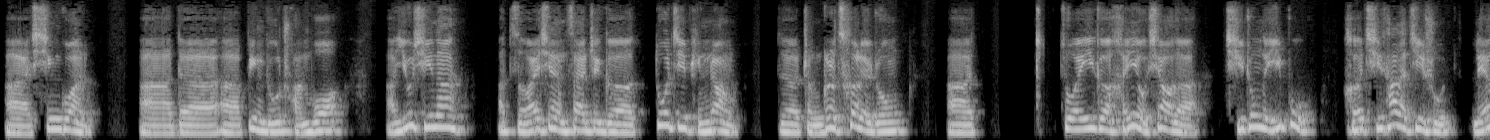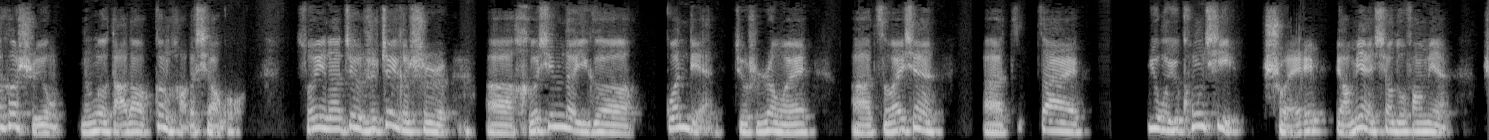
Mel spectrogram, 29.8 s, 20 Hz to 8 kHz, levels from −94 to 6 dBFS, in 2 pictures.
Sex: male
